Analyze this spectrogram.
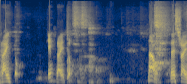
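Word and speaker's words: ライト: Lampu in Japanese is called, sorry, lampu in Japanese is called raito.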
